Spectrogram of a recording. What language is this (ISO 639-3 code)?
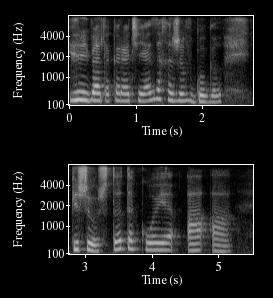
rus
